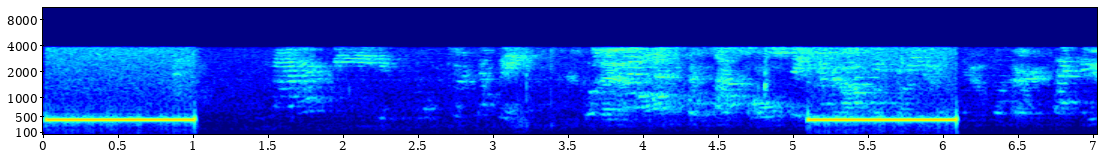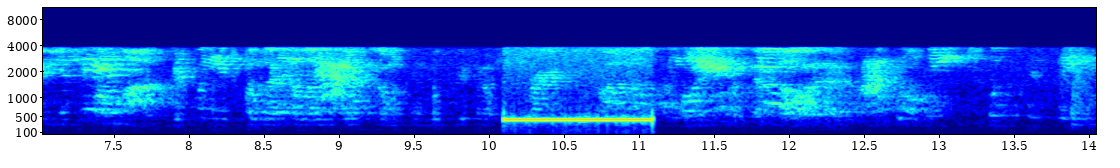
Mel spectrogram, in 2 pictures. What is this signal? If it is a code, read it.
Ringback tone (Europe, 425 Hz), with speech.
